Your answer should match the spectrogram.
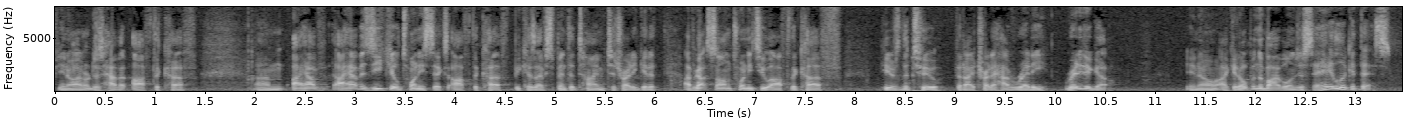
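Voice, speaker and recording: A man's voice: on the low side, a bit bright. A man who is a pastor, teaching an informal sermon in a conversational, colloquial manner, often correcting himself as he goes. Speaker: pastor teaching a church service.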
